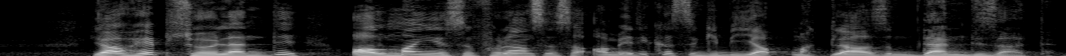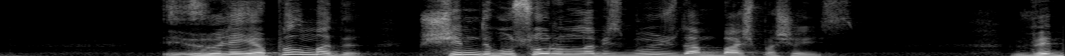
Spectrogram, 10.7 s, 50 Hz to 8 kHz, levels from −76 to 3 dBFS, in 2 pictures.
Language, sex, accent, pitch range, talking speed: Turkish, male, native, 150-225 Hz, 130 wpm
